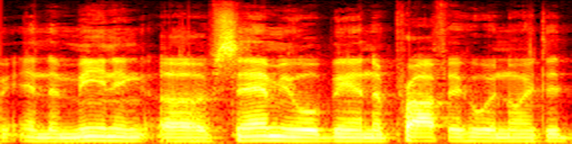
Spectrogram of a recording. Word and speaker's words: Samuel: So if people call me Samuel, I like if you can, I like for people to pronounce it in Spanish. Samuel.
